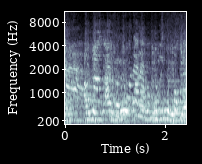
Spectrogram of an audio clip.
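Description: Several people's voices talking over one another.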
